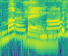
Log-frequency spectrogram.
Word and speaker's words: mukbang: Don't let white people pronounce Korean words, please. – Yo, somebody put that in there as a title. Fucking don't fucking spell it. Don't spell it the way it sounds. It's mukbang.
